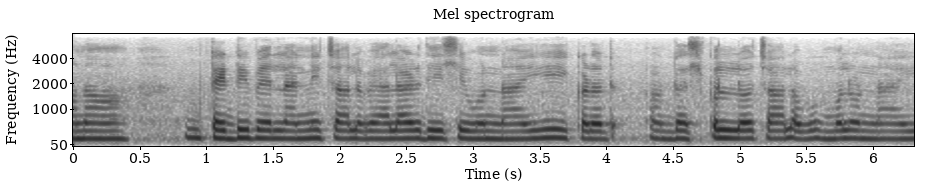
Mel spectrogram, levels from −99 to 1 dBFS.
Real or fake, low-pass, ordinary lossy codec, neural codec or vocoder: real; 7.2 kHz; none; none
